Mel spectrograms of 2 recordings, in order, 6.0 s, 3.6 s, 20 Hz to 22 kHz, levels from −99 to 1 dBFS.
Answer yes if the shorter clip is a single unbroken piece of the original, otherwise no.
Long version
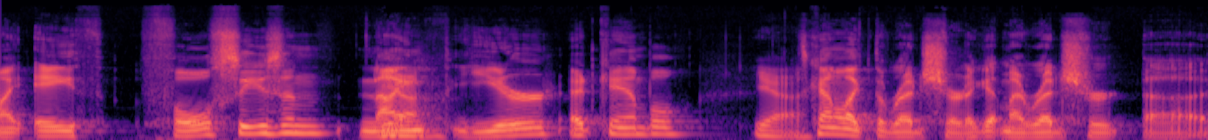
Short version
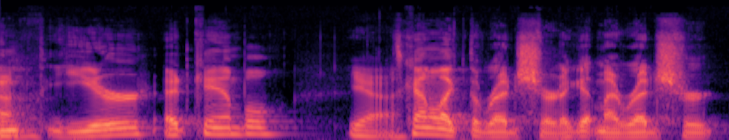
yes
